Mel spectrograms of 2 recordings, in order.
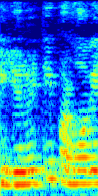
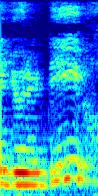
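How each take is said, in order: First: Said in the usual way. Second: unity said louder with a rising end; unity hit hard as the answer; stress on unity. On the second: Shown as a demonstration. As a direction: punch unity for the class. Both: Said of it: "इसको क्या पढ़ोगे?".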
